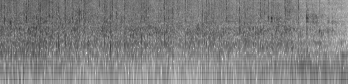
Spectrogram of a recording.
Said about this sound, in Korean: 김병욱 의원보다 박수 소리가 작은 것 같아서.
